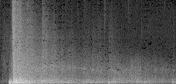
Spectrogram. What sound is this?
Close thunder from a lightning strike, this was edited in audacity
